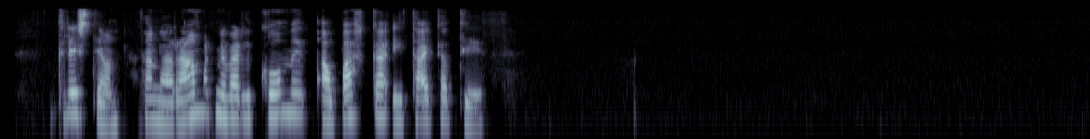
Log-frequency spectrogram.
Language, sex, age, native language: Icelandic, female, 50-59, Icelandic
